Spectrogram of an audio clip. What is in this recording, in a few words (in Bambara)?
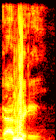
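"dabiri", Bambara word; actions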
